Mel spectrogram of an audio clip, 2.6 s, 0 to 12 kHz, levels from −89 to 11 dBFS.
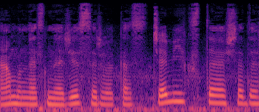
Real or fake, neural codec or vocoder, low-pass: fake; codec, 24 kHz, 0.9 kbps, WavTokenizer, medium speech release version 2; 10.8 kHz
